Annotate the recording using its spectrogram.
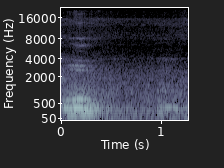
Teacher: ऊ की ओर जाते हैं तो होंठ केवल नजदीक लिए जाते हैं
